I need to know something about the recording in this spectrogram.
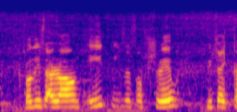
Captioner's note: sizzle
